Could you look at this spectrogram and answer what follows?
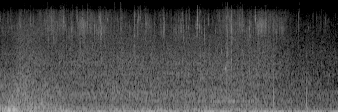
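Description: Watering crops in the farming video game Homestead Arcana gives a steady, soft patter like light rain hitting soil, continuous and fairly quiet for several seconds with a few faint clicks.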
